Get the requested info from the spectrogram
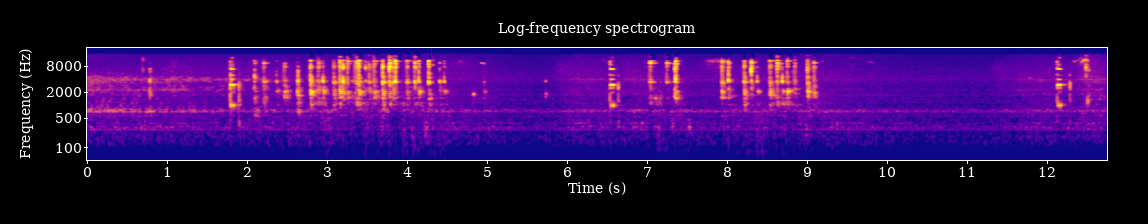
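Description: Suburban Tool MV-14-Q optical comparator running with a steady machine hum, while its work stage is moved to pick points along a line. Two bursts of rapid clicking come from about two seconds in and again from about six and a half seconds in.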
